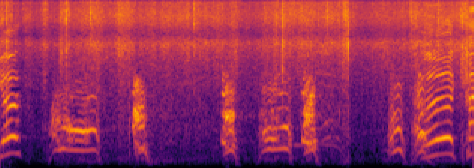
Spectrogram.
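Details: Coonhounds, two Walkers, a Bluetick and a Black and Tan, treeing a raccoon on a coon hunt at a new spot: several hounds give long harmonic bawling barks and short chops, overlapping in bursts with pauses.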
